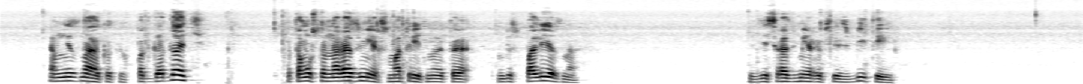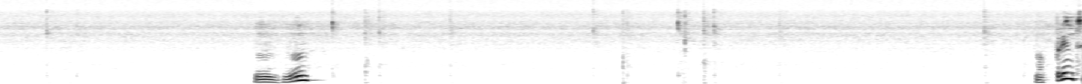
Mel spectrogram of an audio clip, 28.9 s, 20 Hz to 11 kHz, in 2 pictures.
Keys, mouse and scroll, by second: 1.4-2.6 shift+middle drag, 3.3 shift+middle click, 4.2 middle click, 5.0 shift+middle click, 5.7 click, 7.0-10.4 drag, 10.6 shift+middle click, 11.8 click, 12.9 click, 13.2-15.4 drag, 15.7-19.2 middle drag, 19.6 click, 20.8-22.7 drag, 23.1 shift+middle click, 24.1 click, 25.2-28.0 drag, 28.4-28.8 middle drag.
